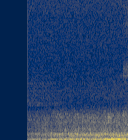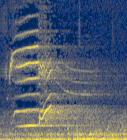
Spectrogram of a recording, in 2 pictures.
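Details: Humpback whale recorded underwater while snorkeling in Tonga: after a rise in steady water noise, a brief tonal whistle with stacked harmonics sweeps upward around the middle, followed by a short bent upsweep, over continuous low rumbling sea noise.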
